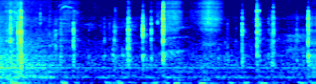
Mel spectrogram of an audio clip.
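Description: Faint typing and clicking on a computer keyboard: many quick, irregular keystrokes tapping without pause, with no voices.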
